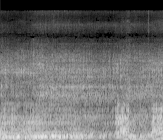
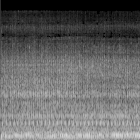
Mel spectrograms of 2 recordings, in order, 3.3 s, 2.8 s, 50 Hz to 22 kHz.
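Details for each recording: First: Evinrude 15 two-stroke outboard, short shaft, tiller, manual shift, on test tank: uneven idle that sags and dies after a second despite choke and throttle; suspected carburetor issue, idle adjustment being tuned. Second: 15 hp Evinrude two-stroke outboard, short shaft, tiller, manual shift, pull start, idling in forward on a test tank after a carburetor cleaning for a no-idle complaint: steady, even, smooth low burble with no misses or surging; now idles normally.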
